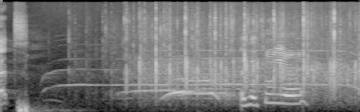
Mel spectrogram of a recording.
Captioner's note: audience cheering and applauding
